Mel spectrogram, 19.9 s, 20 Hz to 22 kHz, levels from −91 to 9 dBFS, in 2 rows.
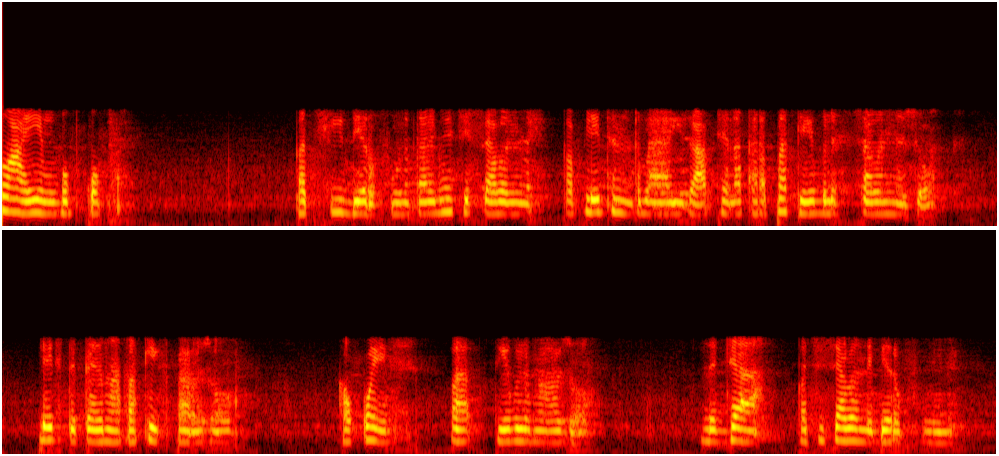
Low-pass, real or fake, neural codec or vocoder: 3.6 kHz; fake; codec, 32 kHz, 1.9 kbps, SNAC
